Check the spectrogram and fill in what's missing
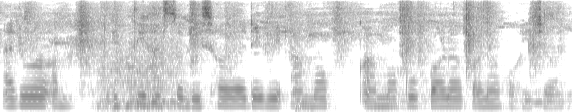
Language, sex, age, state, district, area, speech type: Odia, female, 18-30, Odisha, Nuapada, urban, spontaneous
